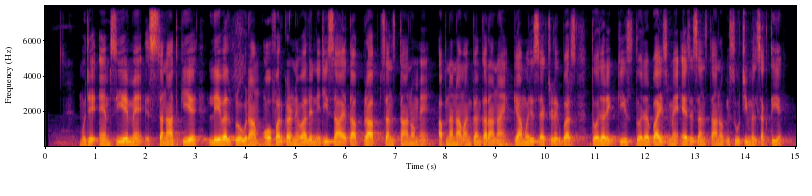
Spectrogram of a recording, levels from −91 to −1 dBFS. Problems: none marked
